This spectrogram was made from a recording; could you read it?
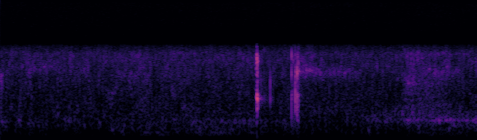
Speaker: Little boy's got hiccups. He's a hiccup monster.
